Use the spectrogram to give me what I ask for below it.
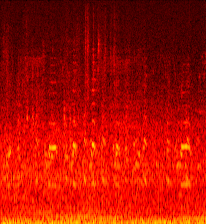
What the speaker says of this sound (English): You can hear the geese are honking like crazy over there.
